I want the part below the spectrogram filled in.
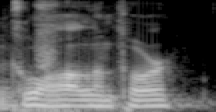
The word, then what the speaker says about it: Kuala Lumpur: At the very beginning, he moves from Nigeria to, I believe it's pronounced Kuala Lumpur. That is a Kuala Lumpur.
